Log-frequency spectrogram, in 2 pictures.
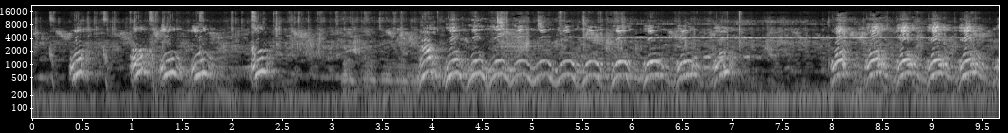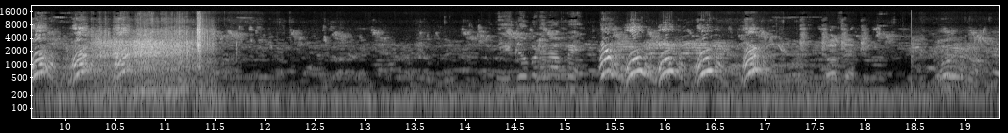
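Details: Female long-coated German Shepherd giving bursts of harmonic, yelping barks, several in quick runs separated by short pauses, with people talking in Spanish in the background throughout.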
